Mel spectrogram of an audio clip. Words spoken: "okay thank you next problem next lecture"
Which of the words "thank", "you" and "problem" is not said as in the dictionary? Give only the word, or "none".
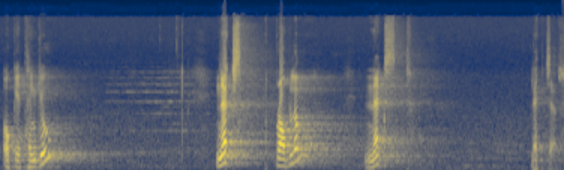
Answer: thank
